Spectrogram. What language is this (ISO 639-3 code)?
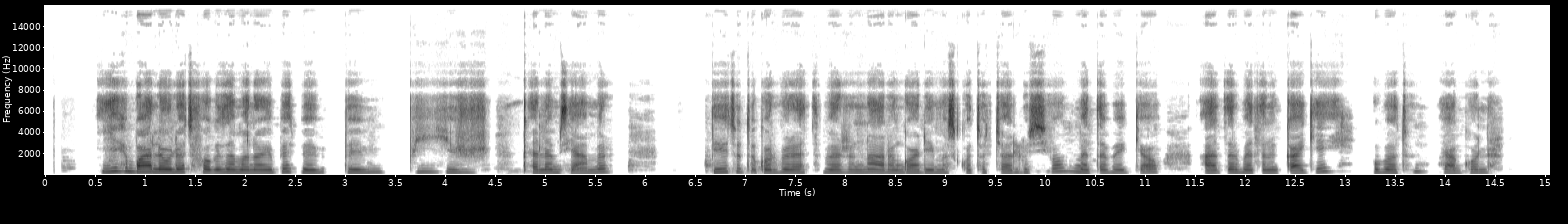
amh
